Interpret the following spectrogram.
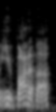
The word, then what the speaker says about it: Ivanova: You don't have to be a Babylon 5 fan to know the name Ivanova. And yes, that is how you pronounce it.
